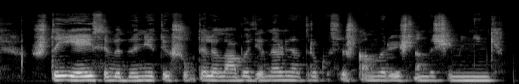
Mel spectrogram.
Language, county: Lithuanian, Kaunas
